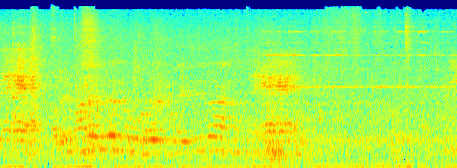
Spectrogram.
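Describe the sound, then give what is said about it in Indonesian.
Goats bleat in a string of wavering, nasal cries over steady outdoor background noise, with voices also present in the scene. “Duduk, itu kambing-kambing. Itu kambing-kambing.”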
